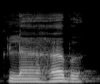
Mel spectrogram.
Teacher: ہا کو ساکن نہیں کرنا اور با کو قلقلہ کرنا ہے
